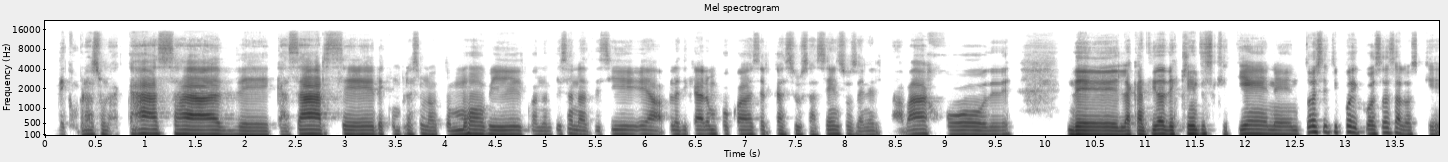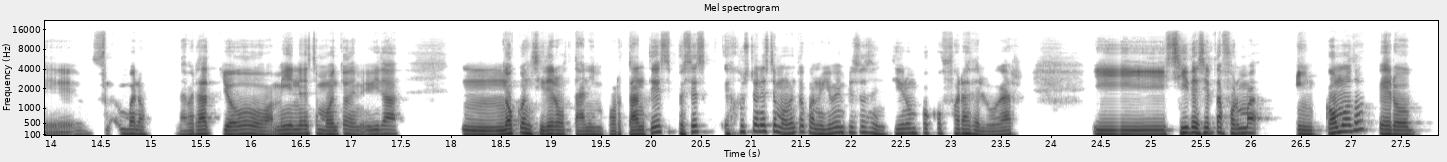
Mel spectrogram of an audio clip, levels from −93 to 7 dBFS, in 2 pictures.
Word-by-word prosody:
de 120 - -8
comprarse 125 +2 -6
una 120 - -13
casa, 135 -2 +5
de 120 -2 -3
casarse, 135 +3 +3
de 130 - -6
comprarse 125 +2 -8
un - - -3
automóvil, 130 +1 0
cuando 125 -2 -9
empiezan 130 +3 -7
a 125 - -3
decir, 135 +2 -5
a 125 - -4
platicar 130 0 -3
un 135 - -2
poco 135 0 -10
acerca 130 +1 -4
de - - -3
sus 120 -2 -8
ascensos 125 +3 -5
en 110 +1 -9
el 120 - -10
trabajo, 130 -3 -1
de 125 - -4 0.7
de 125 0 +8 0.3
de - - +3
la 120 +1 +3
cantidad 130 +3 +4
de 130 0 +4
clientes 135 0 +4
que 115 - -11
tienen, 135 -2 +1
todo 195 +8 +3
ese 195 0 -3
tipo 195 +1 -1
de 175 -2 -1
cosas 160 +3 -2
a 160 - +1
los 125 -1 -5
que 60 - -8
s 140 - -15
bueno, 135 -3 -2 0.2
la 115 -3 -9
verdad, 135 +3 +1
yo, 130 -2 +1
a - - -4
mí 135 +2 +1
en 140 0 +1
este 140 0 -2
momento 125 +2 0
de 130 - -2
mi 125 - -5
vida, 135 0 -2 0.6
mm, 125 -1 +2
no 145 +2 +6
considero 130 -5 +2
tan 115 0 -2
importantes. 130 - -1
Pues, 140 +1 -1
es 205 0 -3 0.2
justo 200 +8 -4
en 215 - +1
este 215 0 -2
momento 170 +2 -1
cuando 160 -6 -1
yo 145 - 0
me 175 - 0
empiezo 180 0 -5
a - - -5
sentir 145 0 -3
un 160 -1 -2
poco 155 +1 -7
fuera 145 -1 -1
de 130 -2 -1
lugar 115 +3 -3 0.8
y, 130 0 +2
sí, 170 +4 +4
de 175 -1 +4
cierta 170 +2 0
forma, 160 +1 0 0.4
incómodo, 170 - +1
pero 130 -2 +1
130 Hz, 180 wpm, -23 LUFS, 125-145 Hz, 0.8 s, de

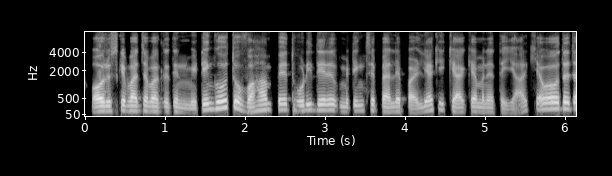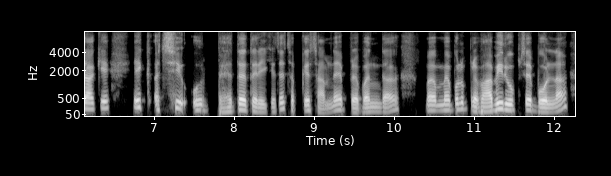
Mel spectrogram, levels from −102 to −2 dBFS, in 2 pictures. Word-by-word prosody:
और 125 +1 +7
उसके 140 +2 0
बाद 130 -1 +2
जब 135 -2 0
अगले 120 0 0
दिन 120 -3 -3
मीटिंग 155 - -1
हो 195 +2 +6
तो 195 - +4
वहाँ 140 +7 +2
पे 155 - +2
थोड़ी 140 +3 -1
देर 150 0 +1
मीटिंग 135 +4 -6
से 150 - -2
पहले 115 -1 -1
पढ़ 90 - -1
लिया 130 +7 -1
कि 165 - -7
क्या-क्या 110 +3 -1
मैंने 110 -1 -4
तैयार 90 +10 -7
किया - - -2
हुआ 175 - +4
है? 180 - +6
उधर 180 0 +2
जाके 195 +3 +3 0.4
एक 220 - -5
अच्छी - - 0 0.2
और 150 - 0 0.2
बेहतर 115 +9 +3
तरीके 105 0 -1
से 175 - -2
सबके 145 - -2
सामने 145 +1 -2
प्रबंध 110 +1 0 0.5
म - - +4
मैं 150 +2 +1
बोलूँ 175 +2 -1
प्रभावी 120 +9 +4
रूप 150 -2 +3
से 155 - +6
बोलना। 105 -1 +4
135 Hz, 210 wpm, -23 LUFS, 115-155 Hz, 0.5 s, और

